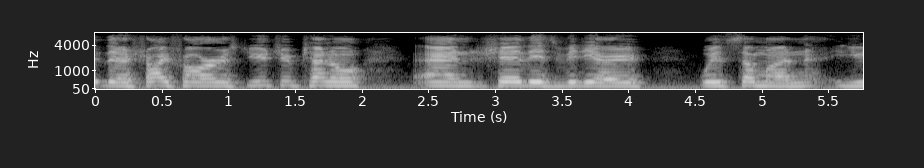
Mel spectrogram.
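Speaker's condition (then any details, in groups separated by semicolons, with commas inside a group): Cerebral palsy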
